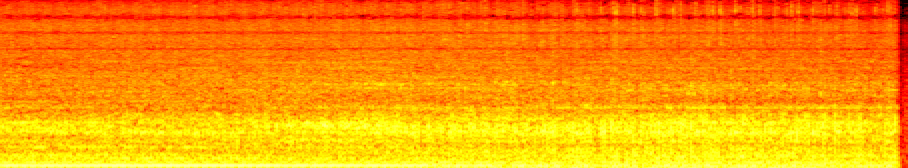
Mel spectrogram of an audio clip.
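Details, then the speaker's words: Turbo-delete setup prepped for Sick Week, with no shaft and no oil feed or drain on the turbo; loud, deep idle with a rough chuffing puff low down as exhaust blows out through the turbo housing. "so let's see now there's exhaust blowing out of the hole sounds like crap"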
